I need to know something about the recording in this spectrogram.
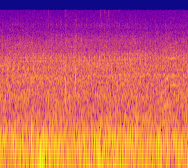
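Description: Steady outdoor background rumble and hiss, with no distinct event standing out.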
